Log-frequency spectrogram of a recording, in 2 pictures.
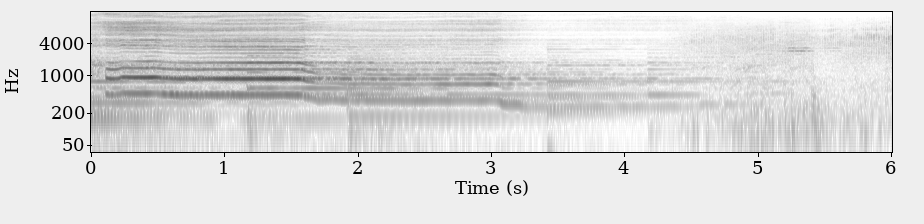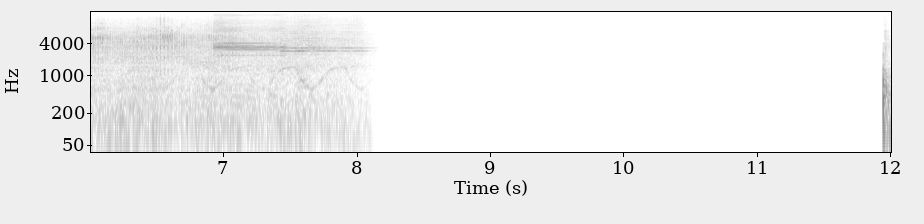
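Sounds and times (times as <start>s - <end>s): city street traffic: 4.4s - 8.2s
faint wavering siren-like tone: 4.8s - 8.2s.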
